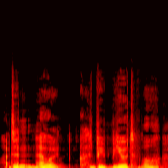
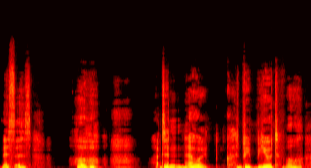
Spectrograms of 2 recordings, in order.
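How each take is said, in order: First: Remembered quote. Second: Breathy whisper, slow, voice catching; breathless wonder, words caught in the throat; catching breath. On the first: Retold or imitated. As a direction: recall the words to himself. August recalls the words. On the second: Acted. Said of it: "sounds catching in the back of his throat".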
